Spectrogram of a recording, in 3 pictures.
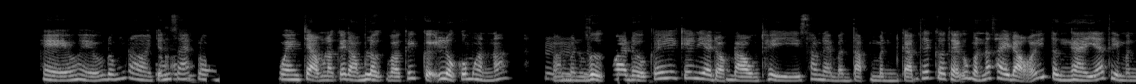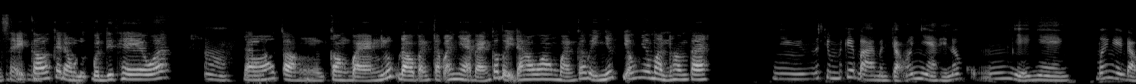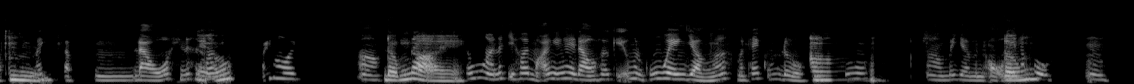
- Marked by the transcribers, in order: tapping; distorted speech; chuckle; other background noise; other noise
- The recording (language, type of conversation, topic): Vietnamese, unstructured, Bạn đã từng thử môn thể thao nào khiến bạn bất ngờ chưa?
